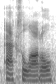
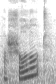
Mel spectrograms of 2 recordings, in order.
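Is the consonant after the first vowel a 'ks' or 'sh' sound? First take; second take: ks; sh. First: The word is said with a 'ks' sound. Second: The word is said with a 'sh' sound. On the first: The speaker calls it wrong. "axolotl is not how you pronounce it" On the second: The speaker calls it right. "something like that"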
